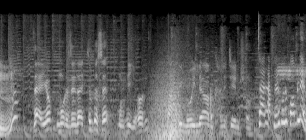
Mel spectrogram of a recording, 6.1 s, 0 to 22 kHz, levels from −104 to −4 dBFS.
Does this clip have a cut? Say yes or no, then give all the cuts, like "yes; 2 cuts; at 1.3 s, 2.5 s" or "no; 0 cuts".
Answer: yes; 1 cut; at 3.3 s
